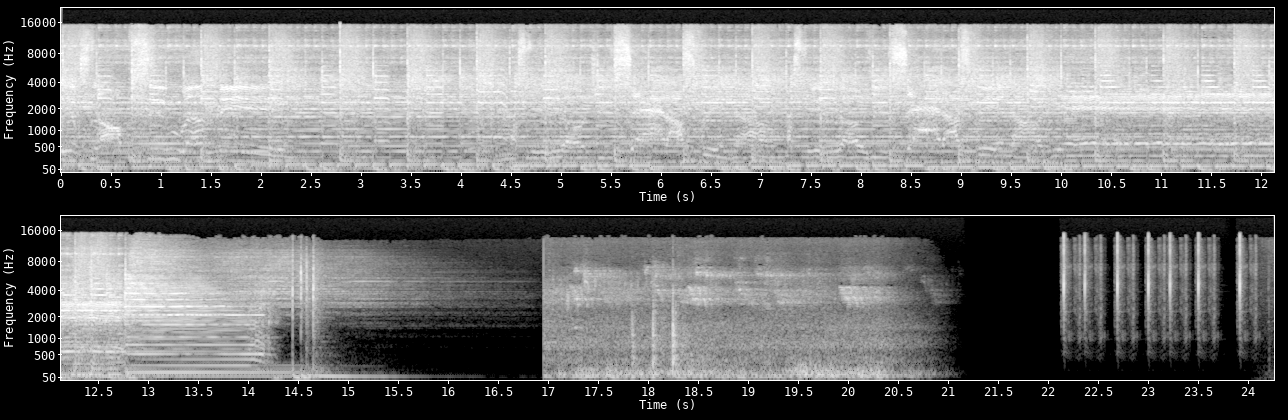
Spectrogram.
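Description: A loud, dense metal song with heavy distorted instruments plays on the Metal Zone show, then fades out. After a brief silence a short, noisy burst follows, ending in scattered faint clicks.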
